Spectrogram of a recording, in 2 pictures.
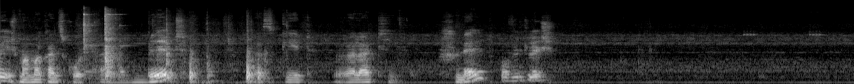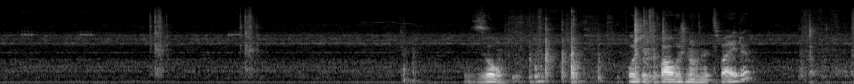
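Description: Small plastic parts and metal tools click and clatter on a tabletop.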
